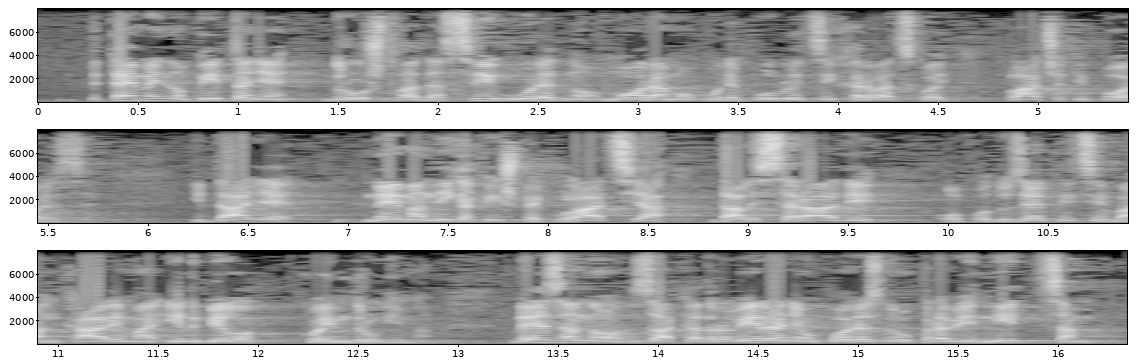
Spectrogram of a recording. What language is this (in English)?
Croatian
